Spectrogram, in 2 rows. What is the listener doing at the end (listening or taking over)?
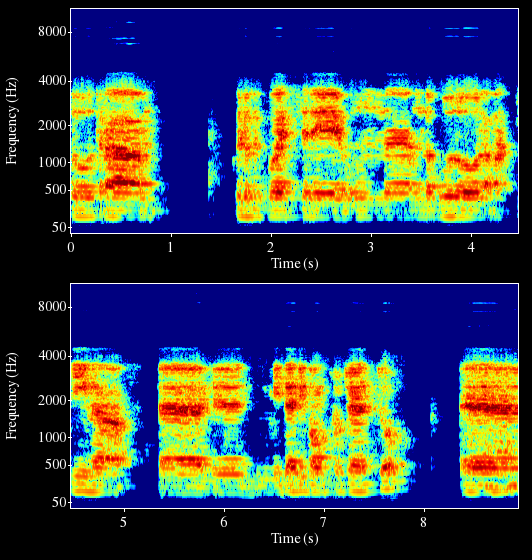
listening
